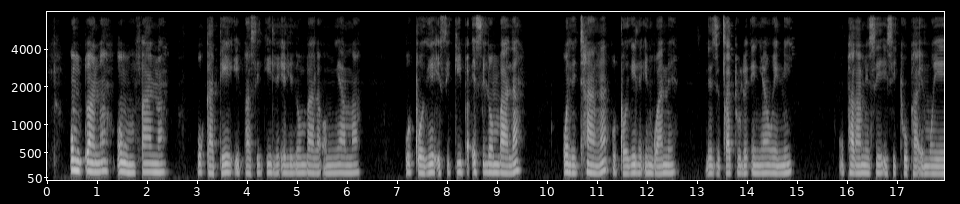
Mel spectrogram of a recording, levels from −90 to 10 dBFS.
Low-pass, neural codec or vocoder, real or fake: 7.2 kHz; codec, 44.1 kHz, 7.8 kbps, Pupu-Codec; fake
